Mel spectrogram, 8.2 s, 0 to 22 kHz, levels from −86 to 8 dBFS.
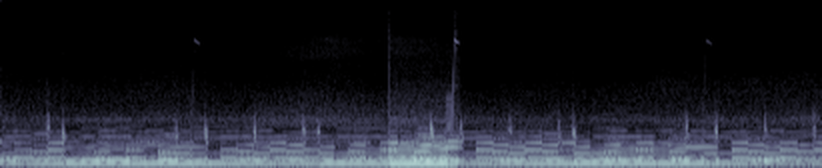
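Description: At 3.88 s the music and its background noise jump about 8 dB louder together until 4.58 s, a sudden gain jump likely from an unramped digital gain change.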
